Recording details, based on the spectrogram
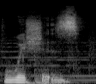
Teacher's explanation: esse Szinho sai com som de Z no alfabeto fonético. Então fica wishes.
